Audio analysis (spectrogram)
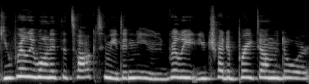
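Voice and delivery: play-acted upset, very sarcastic, high-pitched jab. Retelling how the girl answers her father through the door: imitating Sarah upset. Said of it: "She gets upset and she's like".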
